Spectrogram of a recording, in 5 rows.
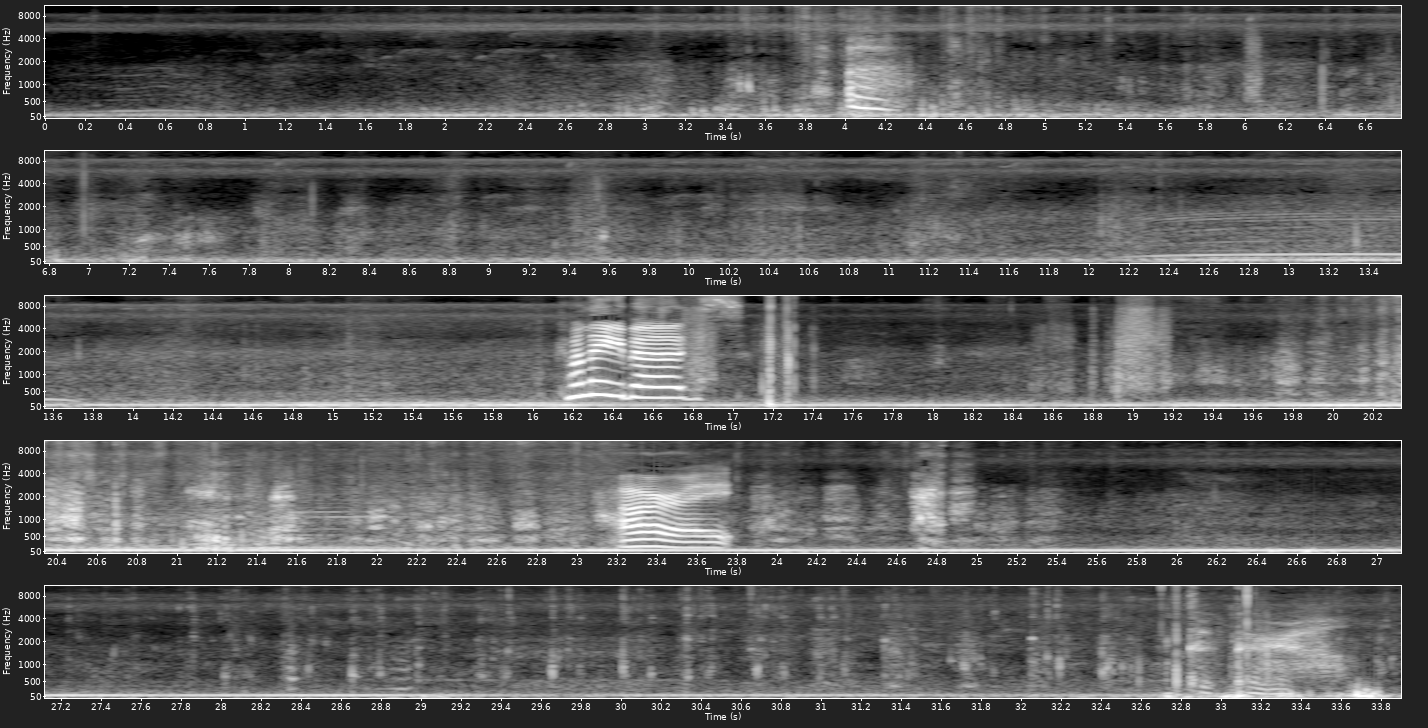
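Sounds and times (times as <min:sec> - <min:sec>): cow mooing: 0:12.3 - 0:13.8
dog panting: 0:19.2 - 0:25.5.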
